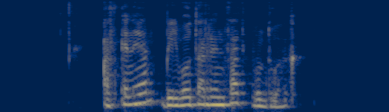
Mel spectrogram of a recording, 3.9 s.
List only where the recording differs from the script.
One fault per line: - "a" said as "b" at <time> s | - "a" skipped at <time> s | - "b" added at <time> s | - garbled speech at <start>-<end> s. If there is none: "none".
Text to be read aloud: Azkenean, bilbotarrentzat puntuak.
none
